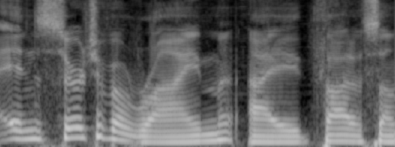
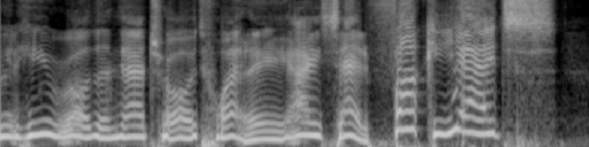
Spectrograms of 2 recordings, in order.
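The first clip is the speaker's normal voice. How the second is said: put-on elderly mother voice, higher; 11 semitones higher than usual. Playing a proud mom bragging about her son's dice roll: old mom voice. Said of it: "in your mom voice".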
